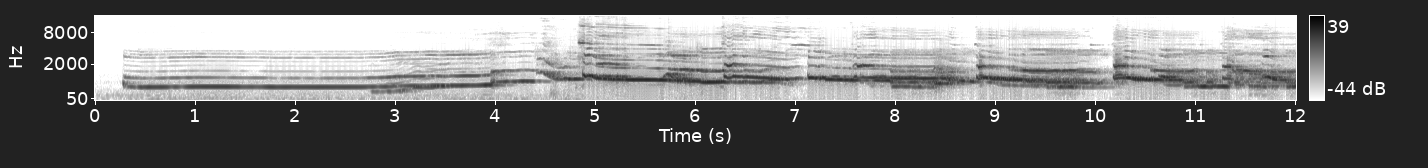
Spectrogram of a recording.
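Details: A dachshund howls in long, wavering tones that rise and break into yodelling, sobbing notes, as happens whenever the owner walks out the door and the dogs want them back.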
